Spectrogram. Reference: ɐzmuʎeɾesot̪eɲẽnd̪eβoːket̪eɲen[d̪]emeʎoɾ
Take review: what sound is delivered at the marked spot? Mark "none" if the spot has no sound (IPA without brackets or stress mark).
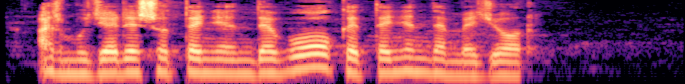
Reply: d̪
